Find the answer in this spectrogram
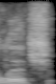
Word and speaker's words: lich: He is a lich. Rhymes with bitch for a reason.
